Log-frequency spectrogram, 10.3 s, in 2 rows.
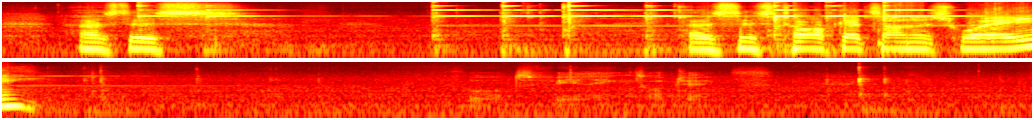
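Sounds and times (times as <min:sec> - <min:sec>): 
speech: 0:00.4 - 0:01.3, 0:03.4 - 0:05.4
bell rung to begin a meditation talk: 0:00.5 - 0:06.6.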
